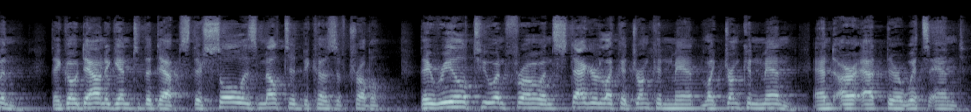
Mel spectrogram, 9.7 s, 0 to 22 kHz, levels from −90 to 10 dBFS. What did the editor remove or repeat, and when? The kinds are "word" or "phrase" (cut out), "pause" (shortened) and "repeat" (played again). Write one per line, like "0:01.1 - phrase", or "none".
0:04.0 - pause
0:08.1 - pause

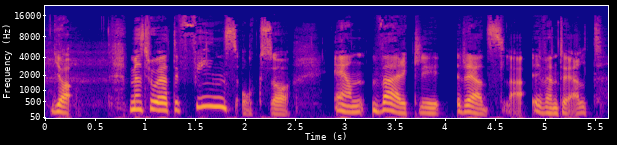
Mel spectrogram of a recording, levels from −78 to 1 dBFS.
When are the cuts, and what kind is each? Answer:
0:01.0 - word
0:03.2 - pause

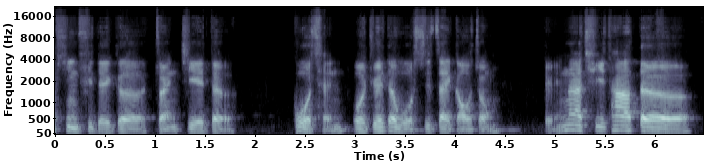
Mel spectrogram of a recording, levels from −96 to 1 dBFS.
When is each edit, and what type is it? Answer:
0:02.2 - pause
0:04.7 - pause

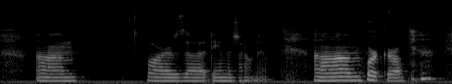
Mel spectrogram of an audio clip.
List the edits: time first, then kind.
0:01.4 - word
0:02.4 - word

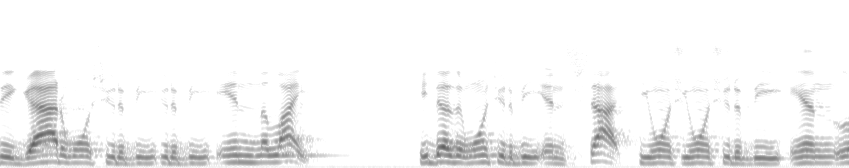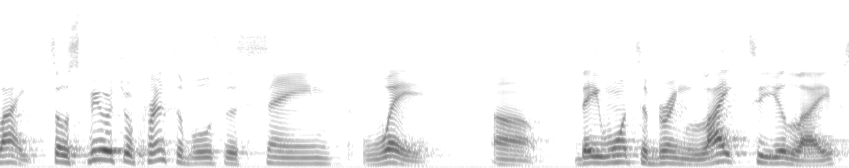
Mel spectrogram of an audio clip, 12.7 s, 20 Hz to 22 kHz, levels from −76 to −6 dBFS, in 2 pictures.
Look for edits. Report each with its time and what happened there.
0:01.2 - repeat
0:05.1 - repeat
0:06.7 - pause
0:08.0 - word

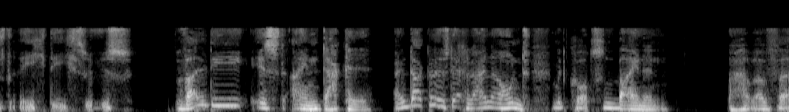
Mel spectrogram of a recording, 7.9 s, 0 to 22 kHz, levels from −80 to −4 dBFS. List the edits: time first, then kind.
0:03.8 - pause
0:04.6 - word
0:05.5 - pause

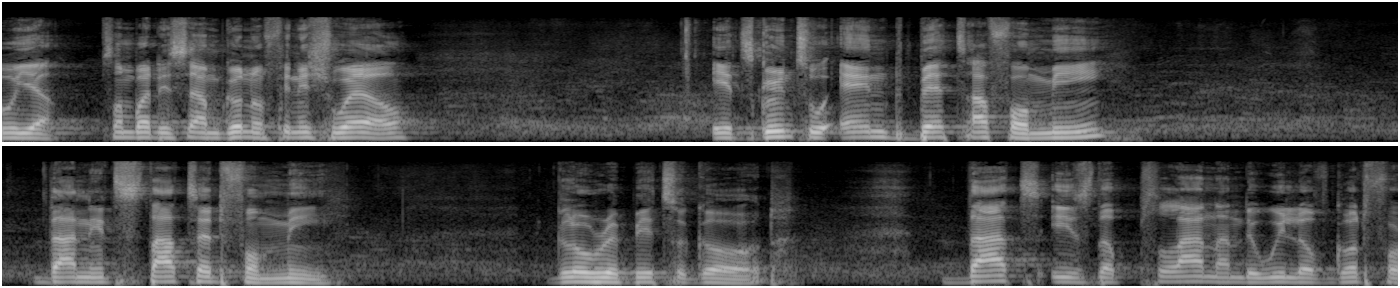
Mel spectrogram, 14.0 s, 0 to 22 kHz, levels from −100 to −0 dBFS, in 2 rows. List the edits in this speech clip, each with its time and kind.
none

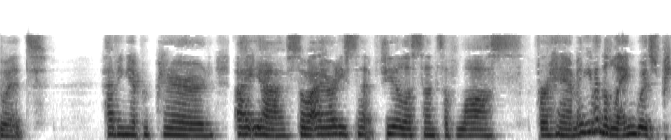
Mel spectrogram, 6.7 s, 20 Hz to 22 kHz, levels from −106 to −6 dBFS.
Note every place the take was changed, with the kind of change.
0:02.3 - pause
0:05.3 - pause

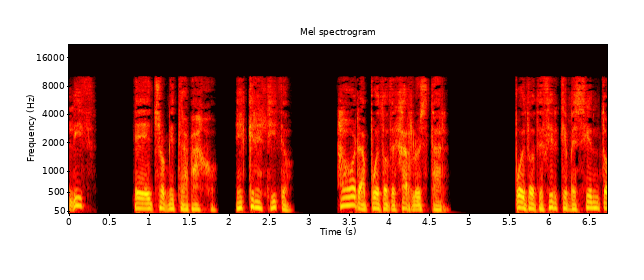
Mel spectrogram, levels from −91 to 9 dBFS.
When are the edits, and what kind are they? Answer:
none

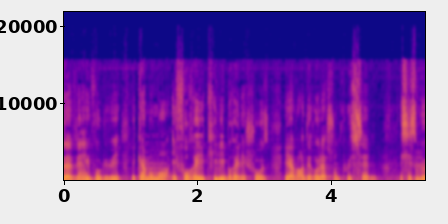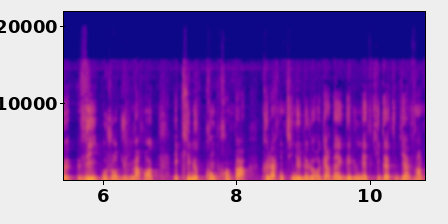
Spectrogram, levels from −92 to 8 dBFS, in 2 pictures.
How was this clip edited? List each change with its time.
0:08.6 - word

